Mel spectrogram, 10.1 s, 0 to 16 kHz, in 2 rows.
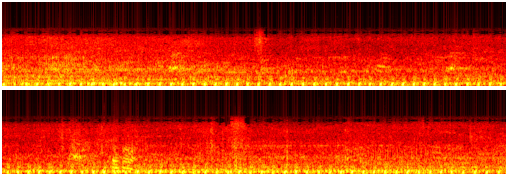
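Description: Keeway Cafe Racer 152's single-cylinder engine idling close by: a steady, rapid low pulsing.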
